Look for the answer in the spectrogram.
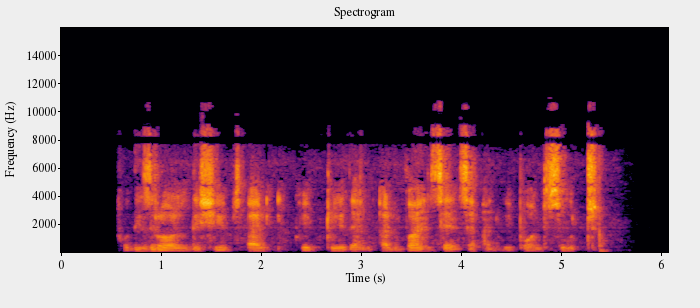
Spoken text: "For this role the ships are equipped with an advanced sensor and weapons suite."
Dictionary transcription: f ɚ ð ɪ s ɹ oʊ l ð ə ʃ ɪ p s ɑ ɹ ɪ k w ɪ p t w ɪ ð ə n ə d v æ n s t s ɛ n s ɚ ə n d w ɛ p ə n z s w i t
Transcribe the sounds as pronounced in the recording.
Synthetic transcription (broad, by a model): f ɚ ð ɪ s ɹ oʊ l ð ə ʃ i p s ɑ ɹ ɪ k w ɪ p t w ɪ ð ə n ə d v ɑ n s s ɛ n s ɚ ə n d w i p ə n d s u t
